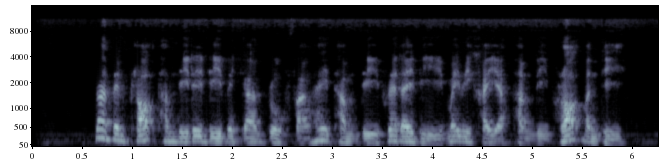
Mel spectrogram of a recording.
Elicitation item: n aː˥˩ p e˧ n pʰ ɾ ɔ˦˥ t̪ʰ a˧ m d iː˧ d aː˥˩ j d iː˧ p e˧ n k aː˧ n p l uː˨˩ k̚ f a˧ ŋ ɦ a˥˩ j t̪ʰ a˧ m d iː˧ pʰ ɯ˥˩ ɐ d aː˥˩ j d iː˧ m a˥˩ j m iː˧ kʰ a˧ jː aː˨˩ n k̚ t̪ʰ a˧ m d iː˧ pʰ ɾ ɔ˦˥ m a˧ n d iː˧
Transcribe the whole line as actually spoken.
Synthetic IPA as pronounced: n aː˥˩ p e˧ n pʰ ɾ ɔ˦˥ t̪ʰ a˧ m d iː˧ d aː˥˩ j d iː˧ p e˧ n k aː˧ n p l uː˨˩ k̚ f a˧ ŋ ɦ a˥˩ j t̪ʰ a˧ m d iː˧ pʰ ɯ˥˩ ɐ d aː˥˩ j d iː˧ m a˥˩ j m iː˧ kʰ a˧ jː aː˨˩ k̚ t̪ʰ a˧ m d iː˧ pʰ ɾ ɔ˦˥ m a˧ n d iː˧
